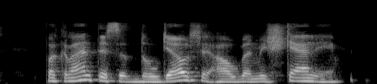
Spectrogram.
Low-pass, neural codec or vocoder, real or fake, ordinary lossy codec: 7.2 kHz; codec, 16 kHz, 1 kbps, X-Codec, HuBERT features, trained on balanced general audio; fake; MP3, 48 kbps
